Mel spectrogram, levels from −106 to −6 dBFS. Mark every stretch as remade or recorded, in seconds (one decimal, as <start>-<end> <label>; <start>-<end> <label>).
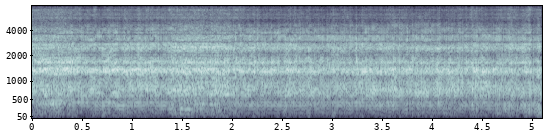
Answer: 0.0-0.4 recorded; 0.4-1.4 remade; 1.4-2.0 recorded; 2.0-5.1 remade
